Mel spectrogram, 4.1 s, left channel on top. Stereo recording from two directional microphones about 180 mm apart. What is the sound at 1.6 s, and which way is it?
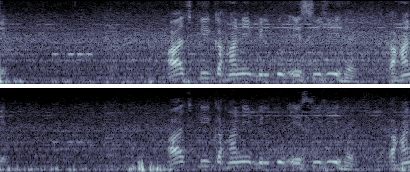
Speech, centre (ahead or behind).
